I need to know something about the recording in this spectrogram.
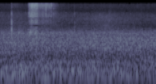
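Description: Steady low outdoor background rumble with a few faint ticks, the only sound between phrases of speech.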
